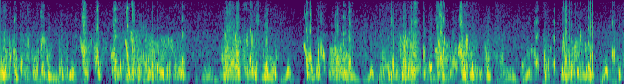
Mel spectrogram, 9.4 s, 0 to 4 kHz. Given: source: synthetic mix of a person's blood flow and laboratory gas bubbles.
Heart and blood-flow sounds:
Doppler ultrasound of blood flow; precordium
0.00-0.78 s: bubbles
0.86-1.03 s: bubbles
1.17-2.82 s: bubbles
3.29-4.17 s: bubbles
4.53-5.31 s: bubbles
5.67-7.57 s: bubbles
7.79-8.08 s: bubbles
8.12-8.92 s: bubbles
9.13-9.37 s: bubbles
From the record:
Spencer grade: 4 (maximum detectable bubble signal sounding continuously throughout systole and diastole of every cardiac period, and overriding the amplitude of the normal cardiac signals); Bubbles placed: only in the low amplitude regions of the cardiac cycle

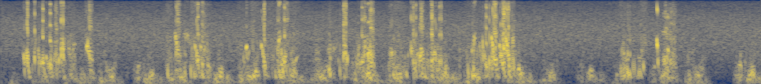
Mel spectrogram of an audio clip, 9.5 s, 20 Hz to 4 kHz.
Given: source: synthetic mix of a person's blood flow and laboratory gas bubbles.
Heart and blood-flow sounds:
Doppler ultrasound of blood flow; precordium
0.28-0.95 s: bubbles
1.05-1.22 s: bubbles
2.06-2.65 s: bubbles
2.96-3.75 s: bubbles
4.04-4.72 s: bubbles
4.83-5.62 s: bubbles
5.80-6.53 s: bubbles
7.68-8.08 s: bubbles
8.16-8.47 s: bubbles
From the record:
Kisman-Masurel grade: 333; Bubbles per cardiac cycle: rolling drumbeat, 9 or more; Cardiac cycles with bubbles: 50 to 99%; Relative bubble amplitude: loud (0.450 to 0.775); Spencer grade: 3 (all of the cardiac periods contain showers or single bubble signals, but not dominating or overriding the cardiac motion signals); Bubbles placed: anywhere in the cardiac cycle

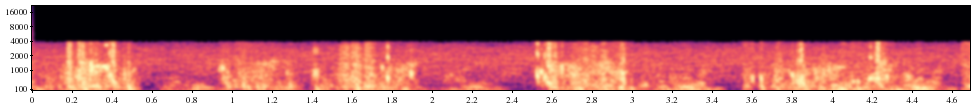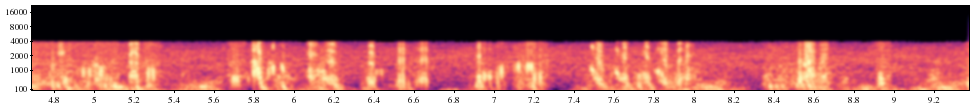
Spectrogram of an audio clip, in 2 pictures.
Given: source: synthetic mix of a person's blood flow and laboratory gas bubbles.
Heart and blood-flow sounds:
Doppler ultrasound of blood flow; precordium
0.00-0.54 s: bubbles
0.93-1.34 s: bubbles
1.38-1.95 s: bubbles
2.50-3.12 s: bubbles
3.54-4.35 s: bubbles
4.64-5.36 s: bubbles
5.67-6.01 s: bubbles
6.05-6.26 s: bubbles
6.33-6.45 s: bubbles
6.50-6.68 s: bubbles
6.88-7.27 s: bubbles
7.45-8.01 s: bubbles
8.34-8.71 s: bubbles
8.89-8.99 s: bubbles
9.33-9.38 s: bubbles
From the record:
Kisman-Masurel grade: 343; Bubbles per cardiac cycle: rolling drumbeat, 9 or more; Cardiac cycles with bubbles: 100%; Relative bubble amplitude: loud (0.450 to 0.775); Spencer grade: 3 (all of the cardiac periods contain showers or single bubble signals, but not dominating or overriding the cardiac motion signals); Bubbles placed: only in the low amplitude regions of the cardiac cycle

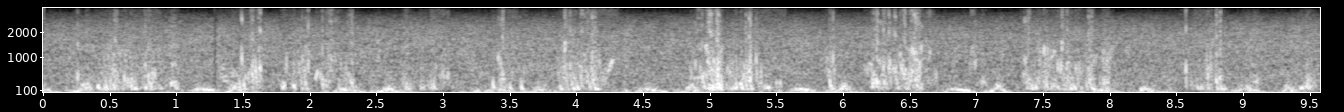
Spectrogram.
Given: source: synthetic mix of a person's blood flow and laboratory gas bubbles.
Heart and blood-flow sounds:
Doppler ultrasound of blood flow; precordium
0.23-1.06 s: bubbles
1.32-1.68 s: bubbles
1.77-2.38 s: bubbles
2.67-3.06 s: bubbles
3.34-3.65 s: bubbles
3.79-4.31 s: bubbles
4.83-5.56 s: bubbles
5.85-5.97 s: bubbles
6.14-6.72 s: bubbles
6.93-7.08 s: bubbles
7.31-8.04 s: bubbles
8.53-8.89 s: bubbles
9.00-9.12 s: bubbles
9.40-9.56 s: bubbles
From the record:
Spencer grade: 4 (maximum detectable bubble signal sounding continuously throughout systole and diastole of every cardiac period, and overriding the amplitude of the normal cardiac signals); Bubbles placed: only in the low amplitude regions of the cardiac cycle

